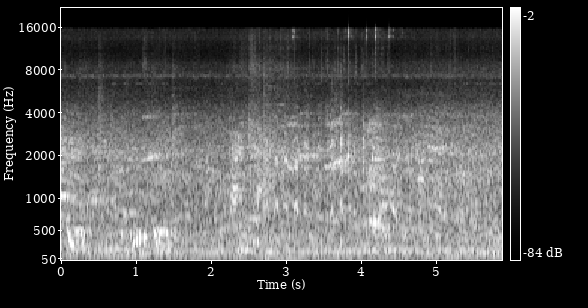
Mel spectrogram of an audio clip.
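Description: A pigeon's wings flap loudly as it takes off.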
